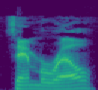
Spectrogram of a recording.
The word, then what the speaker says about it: Morrell: Is that how you say his name? – Sam Morrell. Yeah.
